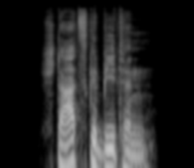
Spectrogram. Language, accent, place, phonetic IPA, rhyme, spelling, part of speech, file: German, Germany, Berlin, [ˈʃtaːt͡sɡəˌbiːtn̩], -aːt͡sɡəbiːtn̩, Staatsgebieten, noun, De-Staatsgebieten.ogg
- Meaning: dative plural of Staatsgebiet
